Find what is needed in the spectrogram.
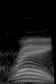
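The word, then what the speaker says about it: Wray: former FBI director, Christopher Ray. Tyler, I'm glad you said that because I was thinking it. No, it is not. Spelled the exact same way, too. With a silent W.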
